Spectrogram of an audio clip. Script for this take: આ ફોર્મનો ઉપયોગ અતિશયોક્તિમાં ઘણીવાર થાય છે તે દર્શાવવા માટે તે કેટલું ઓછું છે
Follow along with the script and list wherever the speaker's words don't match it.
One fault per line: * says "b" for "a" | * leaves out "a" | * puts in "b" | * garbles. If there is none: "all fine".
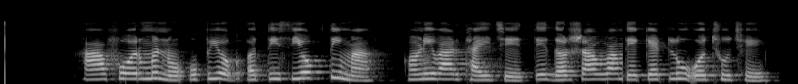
* leaves out "માટે"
